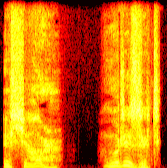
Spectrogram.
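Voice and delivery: high-pitched anxious question; alarmed. Acted. Nale to the herald staring at the sky, alarmed. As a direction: ask in rising alarm.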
